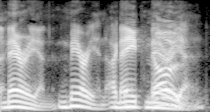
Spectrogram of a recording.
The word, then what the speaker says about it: Marion: Ann maid Mary yeah but Marion O'Meara it's pronounced Marion Marion I made know yeah okay Marion Reneau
